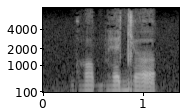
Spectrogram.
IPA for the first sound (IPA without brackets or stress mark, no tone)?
ɡʱ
